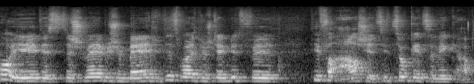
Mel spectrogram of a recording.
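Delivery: plain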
